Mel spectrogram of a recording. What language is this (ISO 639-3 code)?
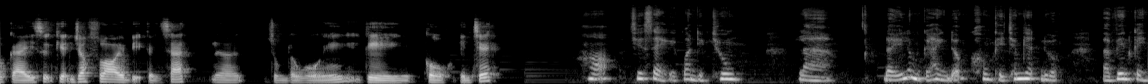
vie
